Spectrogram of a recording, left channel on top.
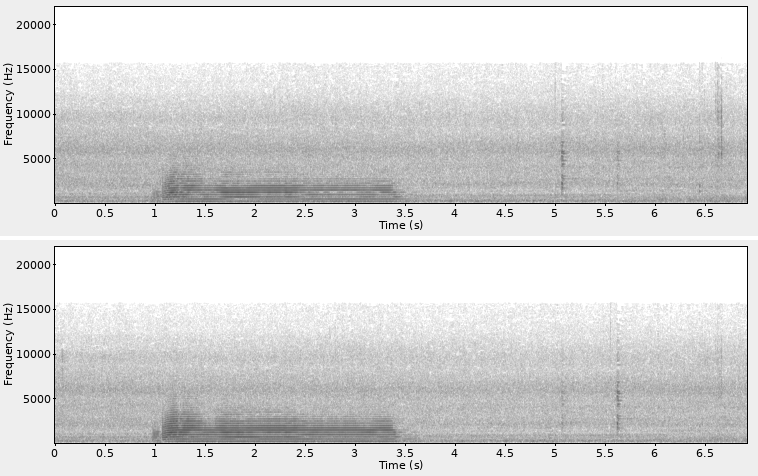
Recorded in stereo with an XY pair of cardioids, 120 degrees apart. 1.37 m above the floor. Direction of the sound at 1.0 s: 30° right.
